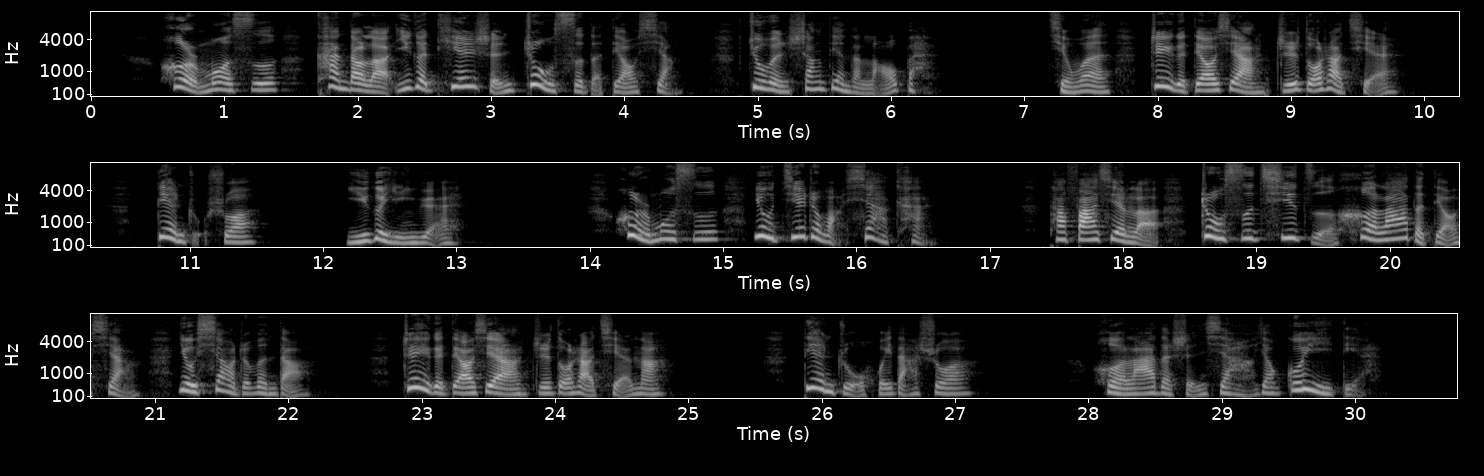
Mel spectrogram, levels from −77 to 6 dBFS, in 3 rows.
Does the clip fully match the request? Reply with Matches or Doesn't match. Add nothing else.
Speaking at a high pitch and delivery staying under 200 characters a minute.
Matches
